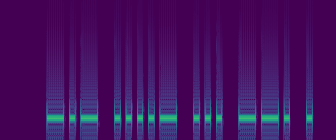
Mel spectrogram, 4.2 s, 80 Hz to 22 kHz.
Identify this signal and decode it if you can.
Morse code, heard as a keyed tone, about 17 wpm, 700 Hz. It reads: K4SGE
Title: USA Call Signs - 5 Characters - Repeated 3x - 17wpm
